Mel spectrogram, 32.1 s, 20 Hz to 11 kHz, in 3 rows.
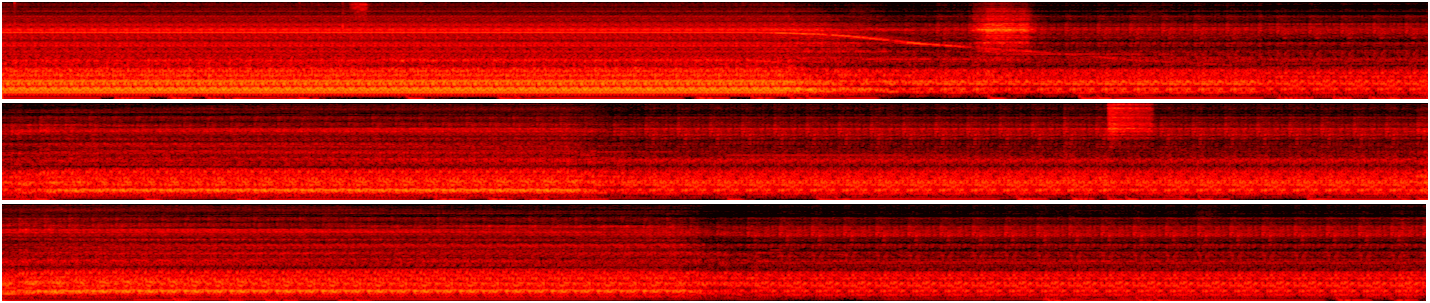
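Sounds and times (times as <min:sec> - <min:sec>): simulated truck engine from speaker: 0:00.0 - 0:32.0
short hiss: 0:19.0 - 0:19.4.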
